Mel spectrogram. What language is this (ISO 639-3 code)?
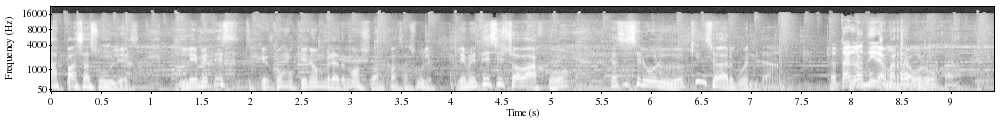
spa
